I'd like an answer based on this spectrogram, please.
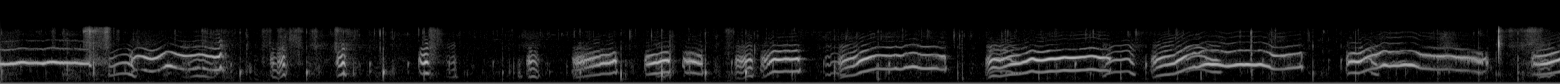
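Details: A litter of puppies only three hours old crying together in high, quavering whines and little howls, bending up and down in pitch, with overlapping voices and soft squeaks between cries.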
